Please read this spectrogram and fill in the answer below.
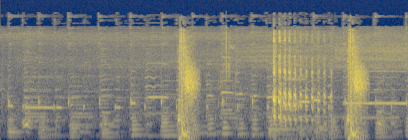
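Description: Background music, cut by two sudden whack-like hits about two and a half seconds apart.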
